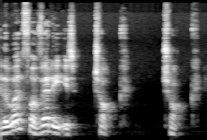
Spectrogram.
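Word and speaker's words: çok: word for very is chalk chalk it's spelled c with a little tail on the C which gives us the equivalent to c h in English Okay chalk CH so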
